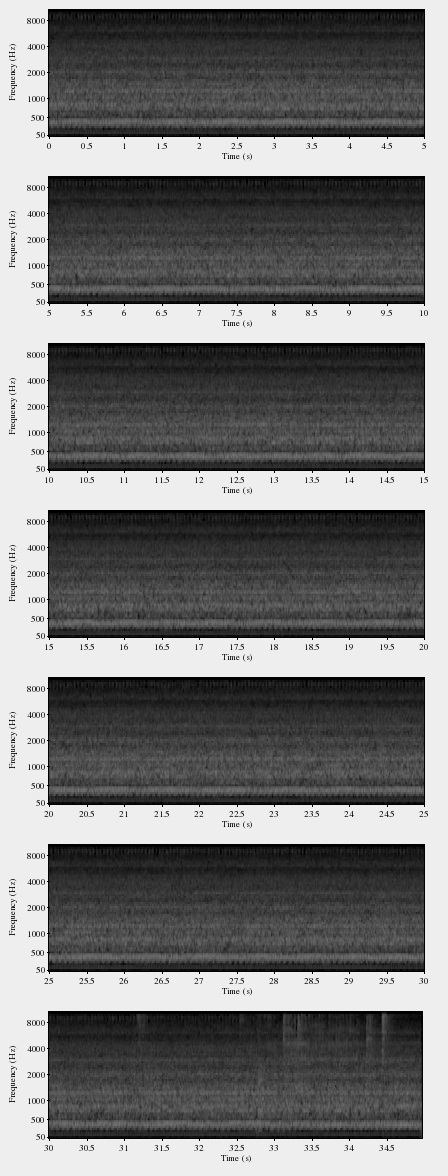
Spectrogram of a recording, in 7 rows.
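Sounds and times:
film projector whirring: 0.0s - 34.9s.

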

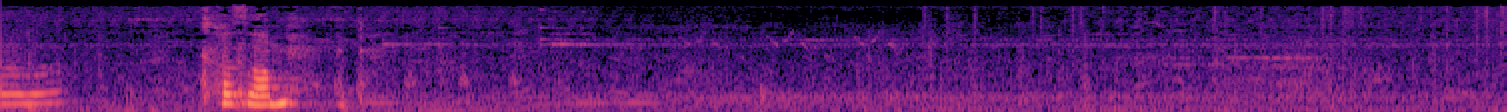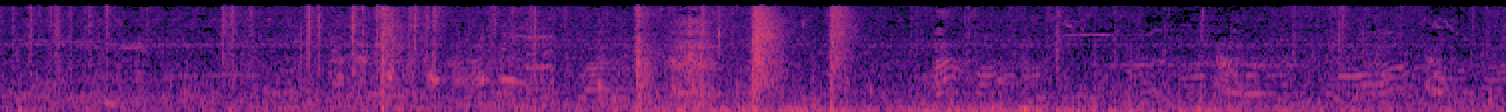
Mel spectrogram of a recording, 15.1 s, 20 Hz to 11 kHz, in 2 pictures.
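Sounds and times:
faint high chirps: 0.0s - 10.3s.

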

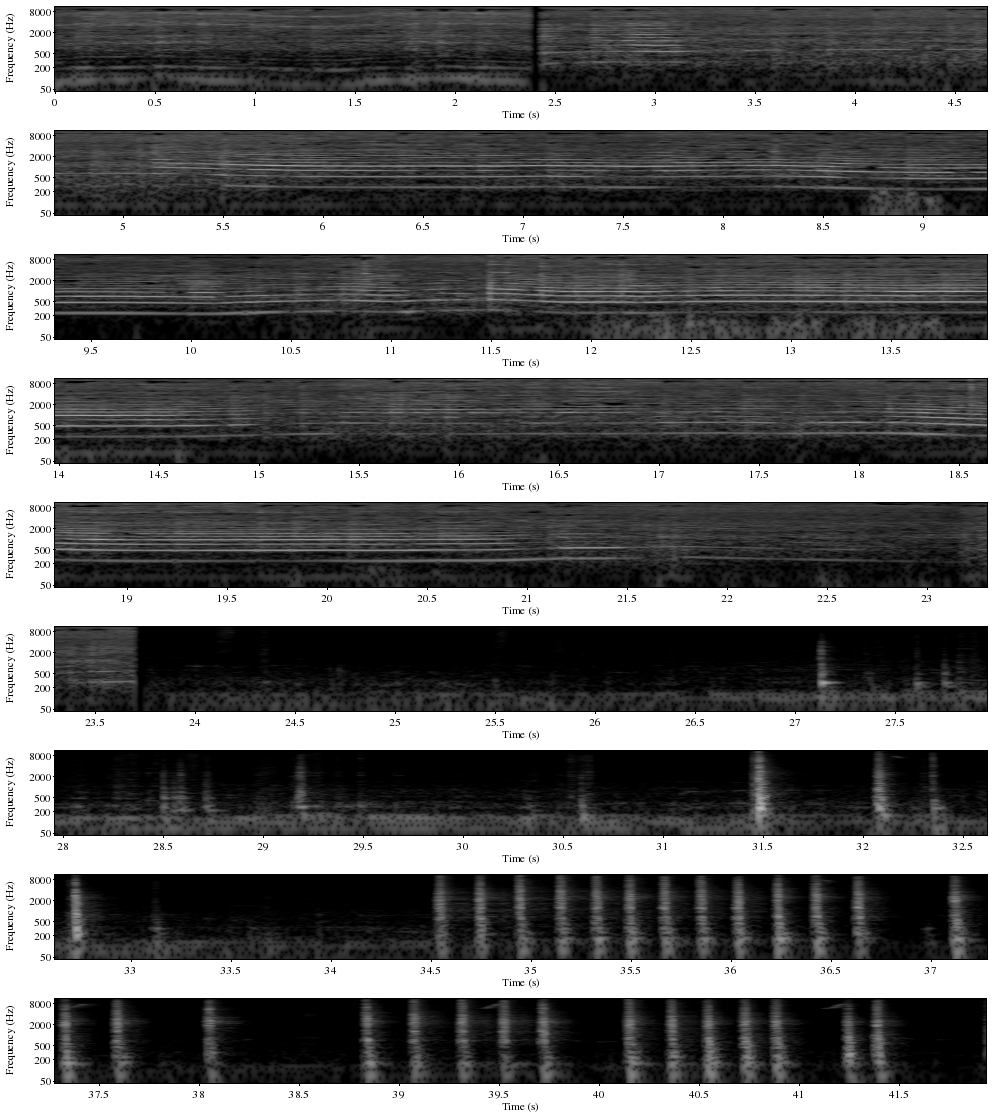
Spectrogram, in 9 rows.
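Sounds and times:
electric router cutting wood: 0.0s - 23.7s.

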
